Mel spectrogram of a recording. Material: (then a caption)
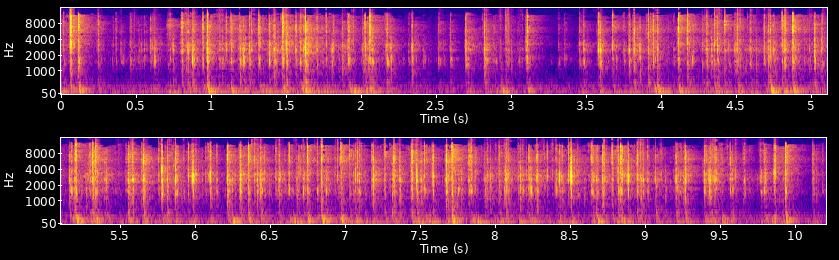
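Plastic. Fast two-handed typing with fingertips and long nails on a backlit mechanical keyboard with plastic keycaps produces a dense, continuous stream of bright, sharp clicks with very short decay. A low thump sits under the keystrokes, and the rhythm surges and dips without pausing throughout.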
